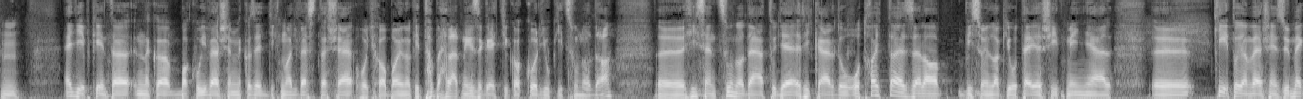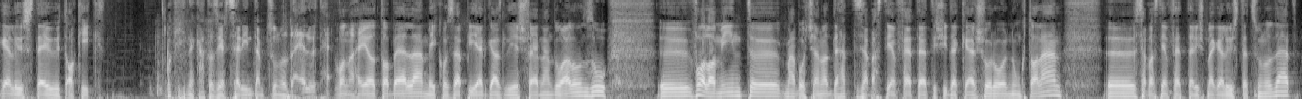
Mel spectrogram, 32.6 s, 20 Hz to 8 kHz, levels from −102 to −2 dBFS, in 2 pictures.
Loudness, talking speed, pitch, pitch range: -20 LUFS, 135 wpm, 90 Hz, 85-105 Hz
